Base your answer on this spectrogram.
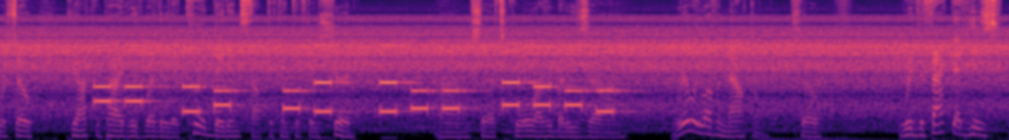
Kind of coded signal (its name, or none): DTMF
